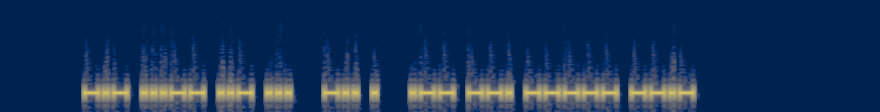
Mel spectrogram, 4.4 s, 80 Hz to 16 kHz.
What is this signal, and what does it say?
Morse code, heard as a keyed tone, about 47 wpm, 690 Hz. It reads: K3US DE WG0Q
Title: USA Callsign DE Callsign - 4 Characters - 50wpm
